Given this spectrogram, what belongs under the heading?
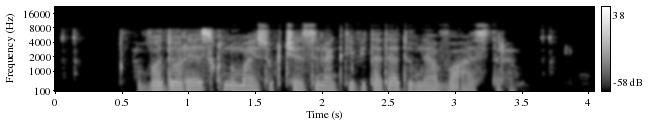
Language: Romanian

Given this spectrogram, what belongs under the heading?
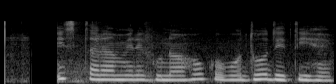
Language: Urdu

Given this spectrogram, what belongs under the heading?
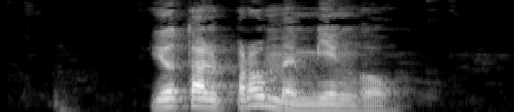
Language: Aragonese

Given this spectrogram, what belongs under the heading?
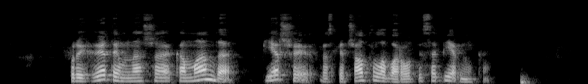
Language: Belarusian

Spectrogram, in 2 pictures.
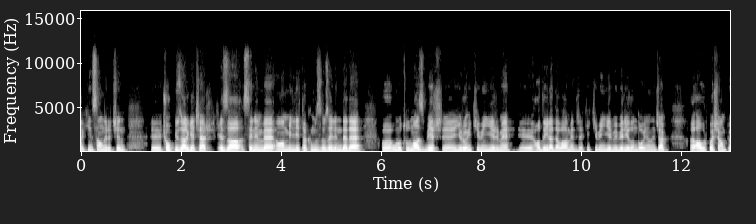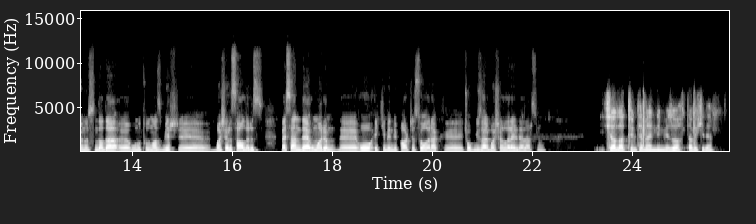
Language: Turkish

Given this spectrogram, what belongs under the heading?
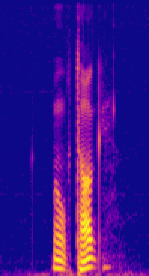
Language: Swedish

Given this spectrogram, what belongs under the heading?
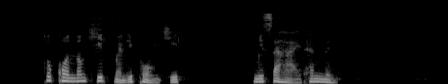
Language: Thai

